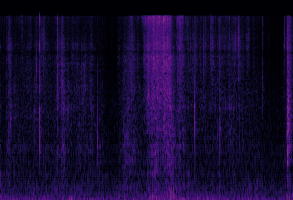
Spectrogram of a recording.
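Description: A mound of dry, pink-dyed reformed gym chalk powder with soft lumps is pressed and crushed by bare fingertips and palm. The result is a bright, crumbling crunch made of many short clicks and crackles. A denser, louder burst of crushing comes around the midpoint.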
